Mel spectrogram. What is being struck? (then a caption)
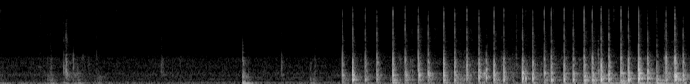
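Plastic jug full of oil. Long painted fingernails and fingertips tap on the paper label and side of a large 3 L clear plastic jug full of olive oil. A few soft, scattered taps come first, then quick, steady tapping takes over, louder and denser. Each tap is short and dull, with a low, hollow body and almost no ring.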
